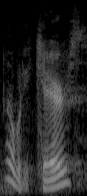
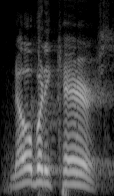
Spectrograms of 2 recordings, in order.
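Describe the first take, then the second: First: Said in the usual way. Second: A sudden loud cry of despair; despairing outburst. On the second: Retold or imitated. Alone after leaving the bus, thinking nobody cares, loud despairing cry. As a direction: blurt it out loud, hurt and hopeless.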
